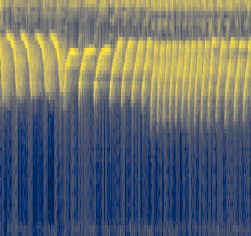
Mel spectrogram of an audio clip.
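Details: Tutor song of a male canary, meant to stir young canaries into replying: a series of high, sweeping downslurred notes that speed up into a fast, even run of chirps.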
